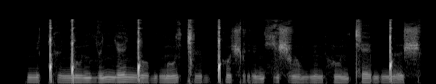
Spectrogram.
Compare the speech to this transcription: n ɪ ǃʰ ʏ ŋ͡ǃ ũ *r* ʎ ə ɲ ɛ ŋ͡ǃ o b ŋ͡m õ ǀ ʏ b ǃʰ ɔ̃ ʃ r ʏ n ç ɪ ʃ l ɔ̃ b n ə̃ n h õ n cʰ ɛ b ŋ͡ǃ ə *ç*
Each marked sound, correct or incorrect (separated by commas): incorrect, incorrect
